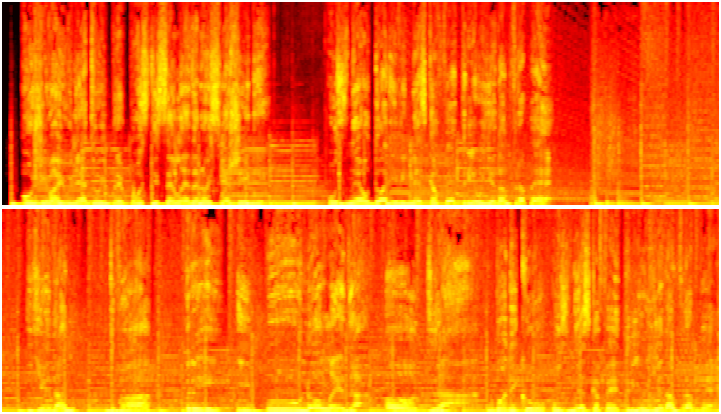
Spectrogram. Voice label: Croatian M Advert; voice over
